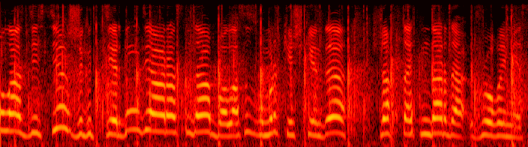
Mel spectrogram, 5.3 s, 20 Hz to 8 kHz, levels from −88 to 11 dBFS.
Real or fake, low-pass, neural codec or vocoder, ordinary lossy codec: real; 7.2 kHz; none; none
